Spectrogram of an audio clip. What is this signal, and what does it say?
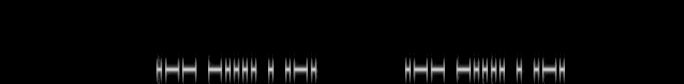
Morse code, heard as a keyed tone, about 27 wpm, 700 Hz. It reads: W6ER W6ER
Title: USA Call Signs - 4 Characters - Repeated 2x - 28wpm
